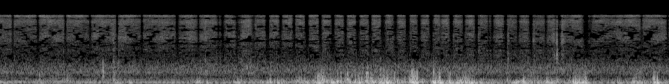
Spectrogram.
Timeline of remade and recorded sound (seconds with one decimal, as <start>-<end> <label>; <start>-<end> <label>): 0.0-2.2 recorded; 2.2-4.4 remade; 4.4-6.7 recorded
